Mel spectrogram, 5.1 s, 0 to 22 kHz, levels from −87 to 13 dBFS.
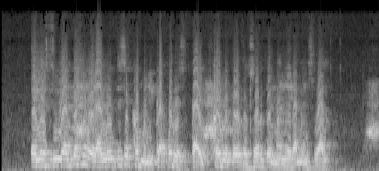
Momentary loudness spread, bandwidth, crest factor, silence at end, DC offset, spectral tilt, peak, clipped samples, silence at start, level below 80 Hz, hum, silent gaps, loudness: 4 LU; 15.5 kHz; 8 dB; 0 s; under 0.1%; -7 dB/octave; 0 dBFS; under 0.1%; 0.4 s; -32 dBFS; none; none; -7 LUFS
